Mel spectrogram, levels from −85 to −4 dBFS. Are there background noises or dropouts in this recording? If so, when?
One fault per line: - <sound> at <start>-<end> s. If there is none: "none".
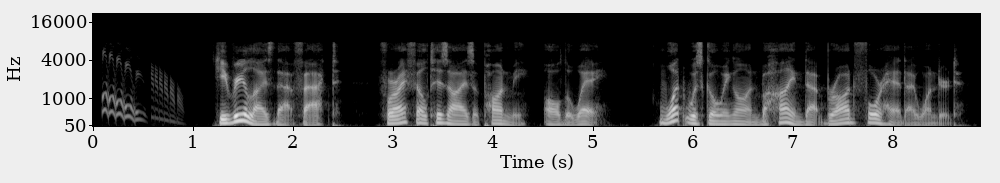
- chirp at 0.1-1.0 s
